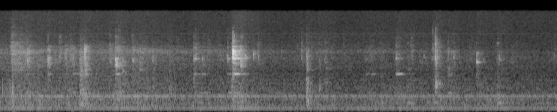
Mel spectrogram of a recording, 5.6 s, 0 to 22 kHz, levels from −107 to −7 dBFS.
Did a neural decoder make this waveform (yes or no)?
no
